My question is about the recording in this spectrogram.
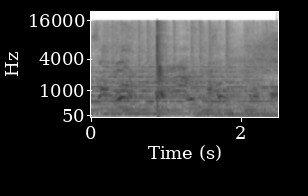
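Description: Background music with one sharp smack about a second in: a strike landing on a Thai pad.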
